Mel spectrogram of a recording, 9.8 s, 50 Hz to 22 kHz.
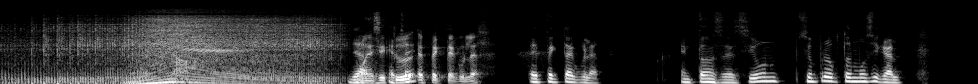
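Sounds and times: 
person whistling an imitation of a chainsaw: 0.0 - 3.5
speech: 3.5 - 6.1, 6.8 - 9.4.

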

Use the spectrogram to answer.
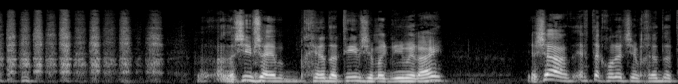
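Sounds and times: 
person imitating rapid panting breaths of a stressed person: 0.0 - 1.9
speech: 2.2 - 4.6, 5.3 - 6.7.

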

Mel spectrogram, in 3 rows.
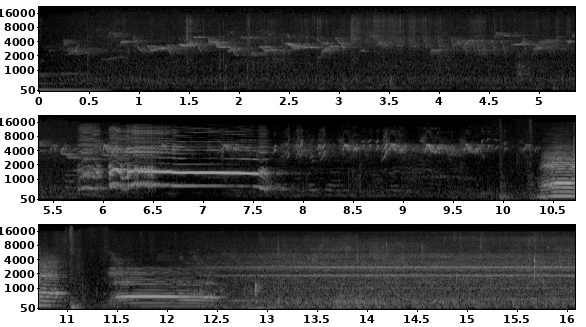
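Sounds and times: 
outdoor background: 0.0 - 16.0
rooster crowing: 5.7 - 7.7
farm animals bleating: 10.3 - 12.6.

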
